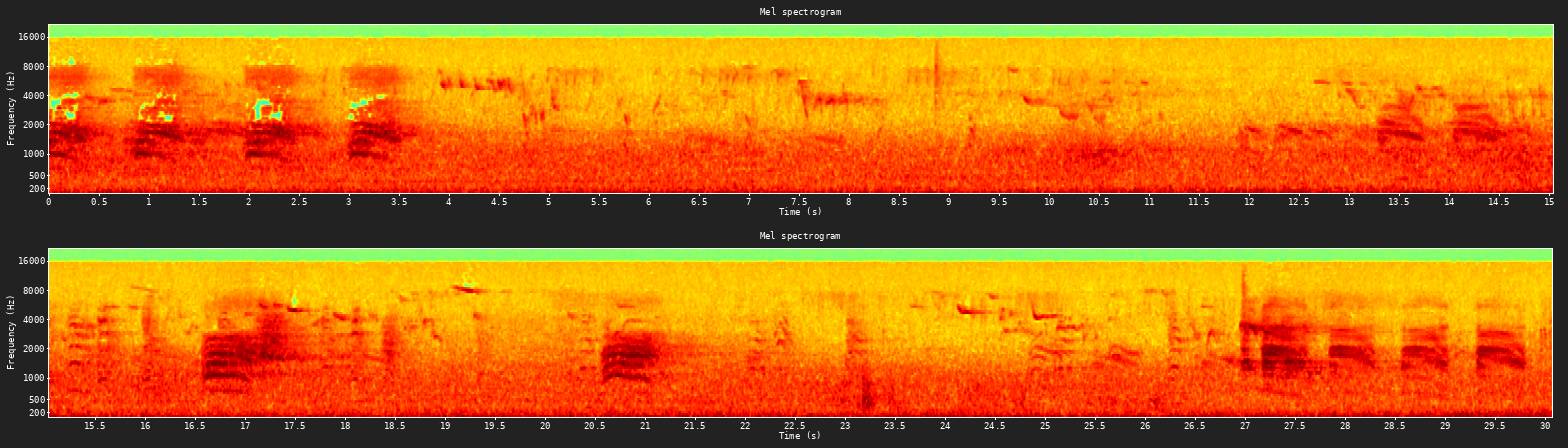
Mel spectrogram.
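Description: Crows cawing in runs of several harsh calls about a second apart, with a run at the start and another near the end, over a faint steady low hum of outdoor background.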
